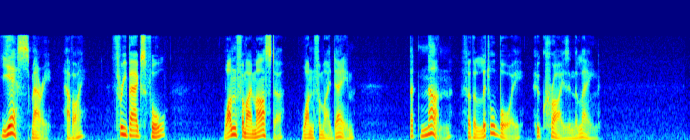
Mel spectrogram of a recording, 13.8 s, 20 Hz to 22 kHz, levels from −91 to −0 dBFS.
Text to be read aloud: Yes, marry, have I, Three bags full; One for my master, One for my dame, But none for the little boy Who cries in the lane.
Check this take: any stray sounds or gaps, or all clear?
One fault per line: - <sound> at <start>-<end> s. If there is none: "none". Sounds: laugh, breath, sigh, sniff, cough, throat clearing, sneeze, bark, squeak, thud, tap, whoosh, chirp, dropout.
none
